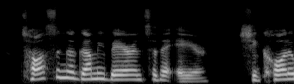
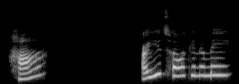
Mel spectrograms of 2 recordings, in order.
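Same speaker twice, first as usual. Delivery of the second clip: put-on young friend's voice; 13 semitones higher, faster than usual. Friend answers Talia on bus.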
